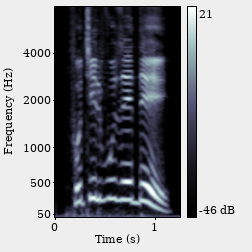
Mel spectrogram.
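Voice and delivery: high, loud call up the stairs. A narrator's reading. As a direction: shout the offer up to him. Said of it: "lui cria Nanon".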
